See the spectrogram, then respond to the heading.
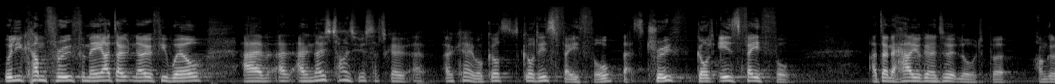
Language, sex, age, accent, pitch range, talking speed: English, male, 30-49, British, 140-180 Hz, 265 wpm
